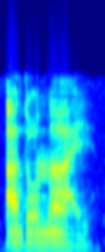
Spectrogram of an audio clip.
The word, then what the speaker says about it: Adonai: call it y Orem in a text this is read as Adonai um so as you say here it's read as Adonai and we wouldn't write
